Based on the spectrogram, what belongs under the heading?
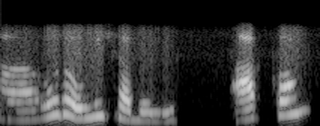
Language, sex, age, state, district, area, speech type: Gujarati, female, 30-45, Gujarat, Kheda, rural, conversation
